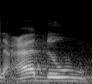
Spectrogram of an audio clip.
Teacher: dal aduh setelah huruf Ain Aduh di sini huruf Dal ya huruf Dal jelas dia tekanannya dari ujung ujung lidah ya bukan dari sisi-sisi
